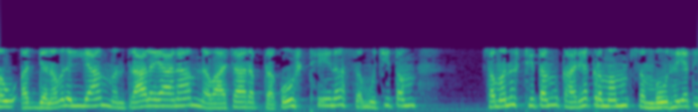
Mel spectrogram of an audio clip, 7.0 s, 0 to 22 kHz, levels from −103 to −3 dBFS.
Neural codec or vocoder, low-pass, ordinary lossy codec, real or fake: none; 3.6 kHz; none; real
